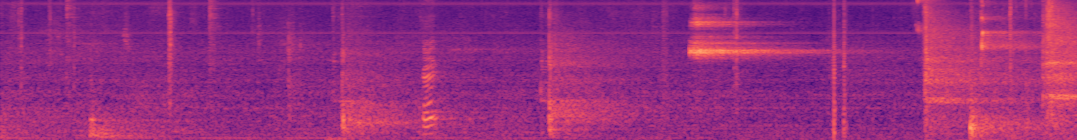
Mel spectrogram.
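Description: A racket strikes a ball with a sharp crack in an echoing hall.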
